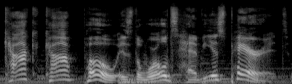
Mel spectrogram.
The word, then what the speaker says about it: kakapo: Native to New Zealand, the cacapo, pronounced caako, is the world's heaviest parrot, weighing up to 9 lbs.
